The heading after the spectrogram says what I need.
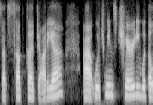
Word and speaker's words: sadaqah jariyah: is this term over here, and you can pronounce that sadaqah jariyah, which means charity with a lasting impact, and specifically voluntary charity with a lasting impact.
